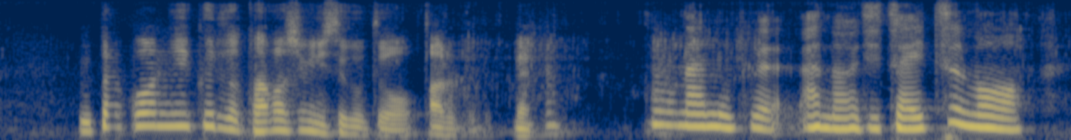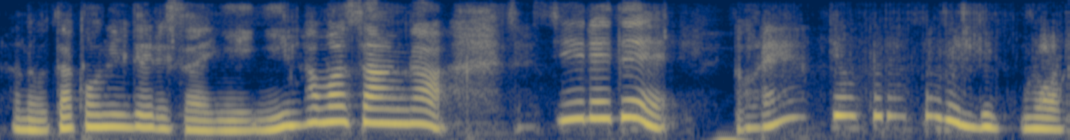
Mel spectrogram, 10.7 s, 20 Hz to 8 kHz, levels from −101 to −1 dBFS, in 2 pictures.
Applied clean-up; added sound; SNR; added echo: neural mask model DeepFilterNet 3.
